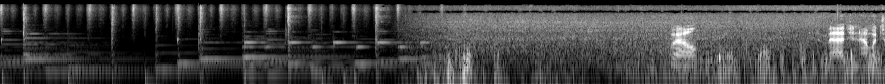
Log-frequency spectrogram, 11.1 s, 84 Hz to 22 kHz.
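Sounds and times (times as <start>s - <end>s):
wind rushing through trees: 4.8s - 11.0s
wind buffeting microphone: 5.0s - 11.0s.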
